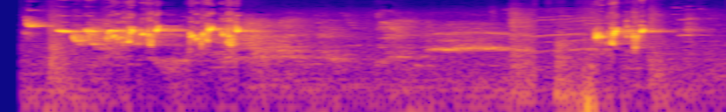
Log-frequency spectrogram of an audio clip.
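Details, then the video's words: White-eared bulbul song from a mutation male, played to stir raw wild bulbuls: bright, bubbly warbled phrases around the upper-middle register, two quick bursts, then a lower sustained whistle and a final chattering burst. "تغريد بلبل عراقي طفرة فحل لفتح البلابل الوحشية الخام"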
